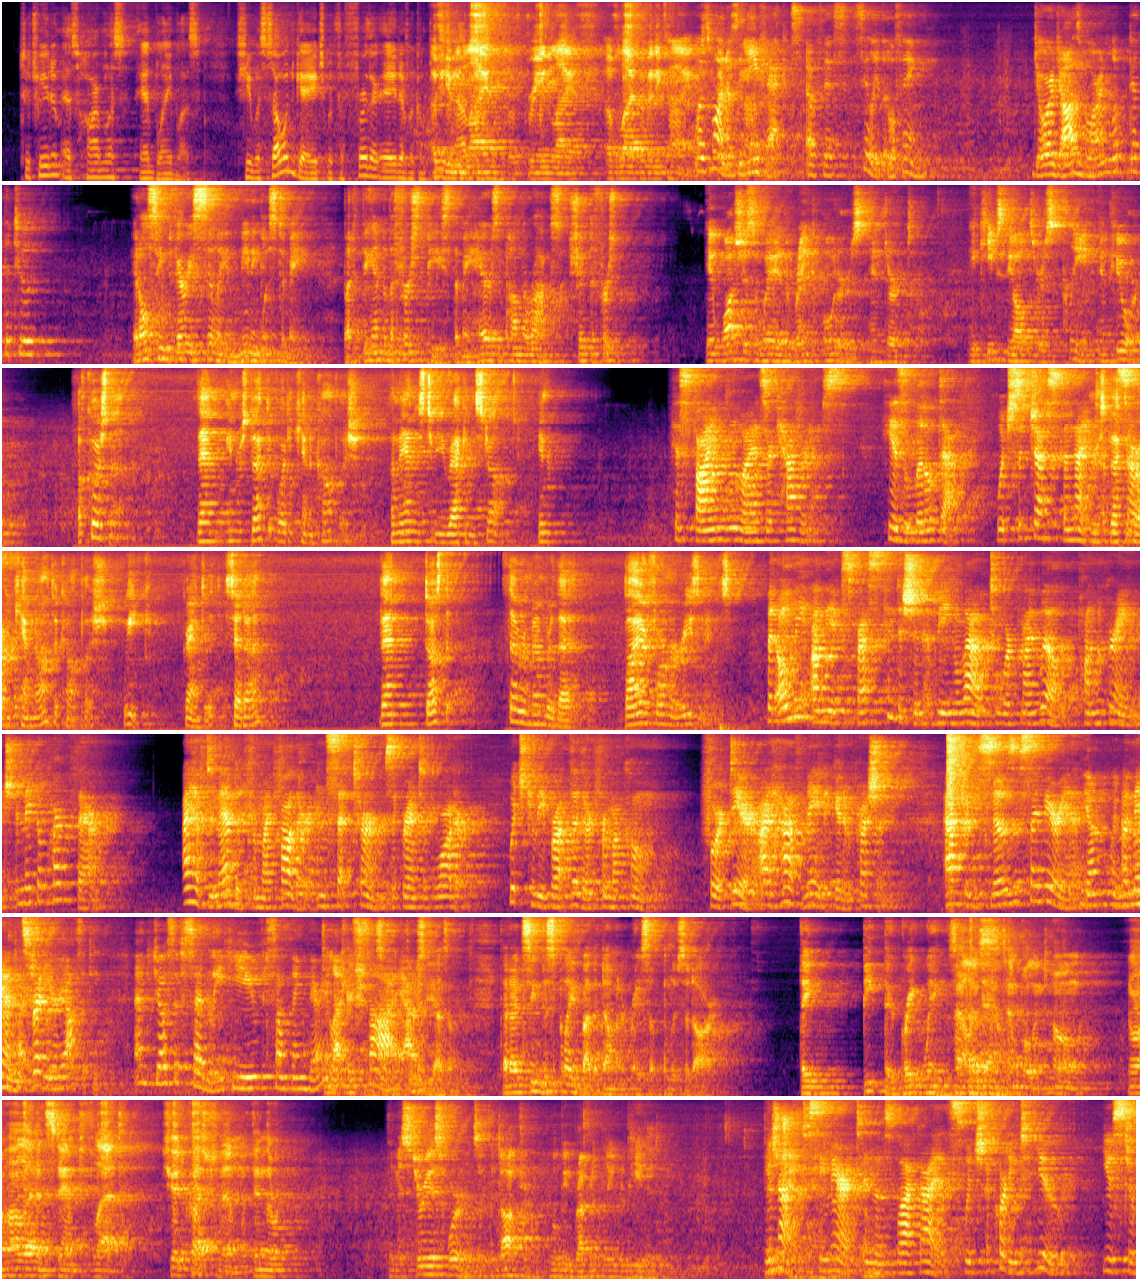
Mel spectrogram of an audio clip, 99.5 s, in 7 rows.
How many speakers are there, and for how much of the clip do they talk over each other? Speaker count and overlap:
7, about 8%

